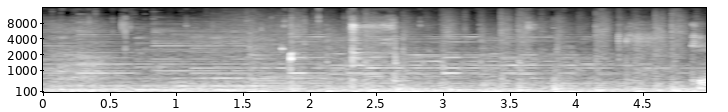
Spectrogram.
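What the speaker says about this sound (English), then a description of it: "Okay, I've got my curds draining." Whey drips and trickles steadily from draining homemade cheese curds, a soft continuous wet patter with occasional louder drops, close by with no talking.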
